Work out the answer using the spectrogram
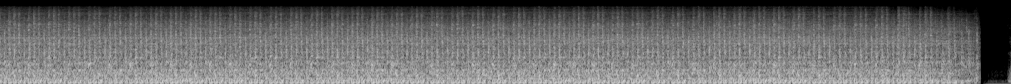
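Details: Massey Ferguson 178 diesel in a cane haul-out tractor, about 50 years old and sitting for years: ten seconds of even, labored cranking, about four beats a second, no firing; diesel reaches the injector pump, fault suspected further along.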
